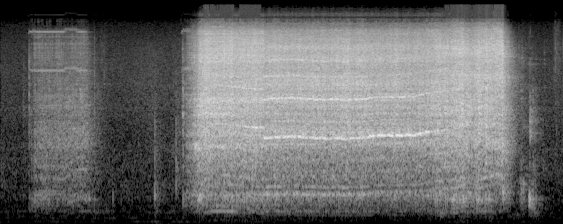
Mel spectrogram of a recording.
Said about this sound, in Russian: Выставляем по краю и производим сверление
